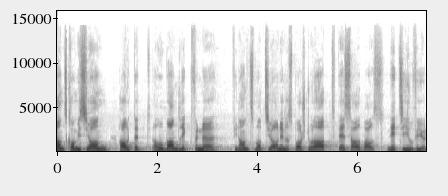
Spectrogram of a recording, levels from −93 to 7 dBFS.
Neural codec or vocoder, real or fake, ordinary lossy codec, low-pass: none; real; MP3, 96 kbps; 14.4 kHz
